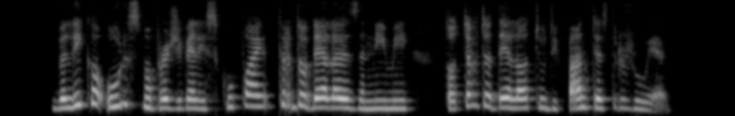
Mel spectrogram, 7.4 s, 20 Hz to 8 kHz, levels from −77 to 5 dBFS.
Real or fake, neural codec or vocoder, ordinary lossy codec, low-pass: fake; codec, 16 kHz, 0.5 kbps, X-Codec, WavLM features, trained on Multilingual LibriSpeech; none; none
